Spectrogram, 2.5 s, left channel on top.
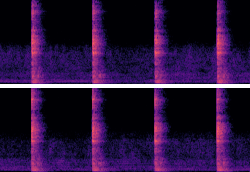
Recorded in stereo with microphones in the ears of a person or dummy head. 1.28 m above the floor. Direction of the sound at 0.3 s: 60° right (ahead or behind).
